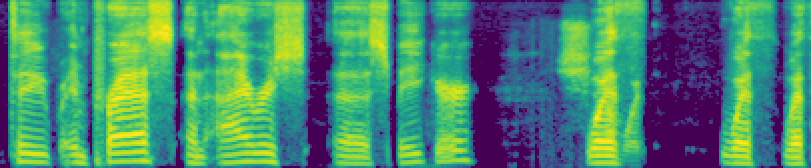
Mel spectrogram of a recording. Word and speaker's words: Samhain: most people call it Sam Hain, but it's not a Shawan.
